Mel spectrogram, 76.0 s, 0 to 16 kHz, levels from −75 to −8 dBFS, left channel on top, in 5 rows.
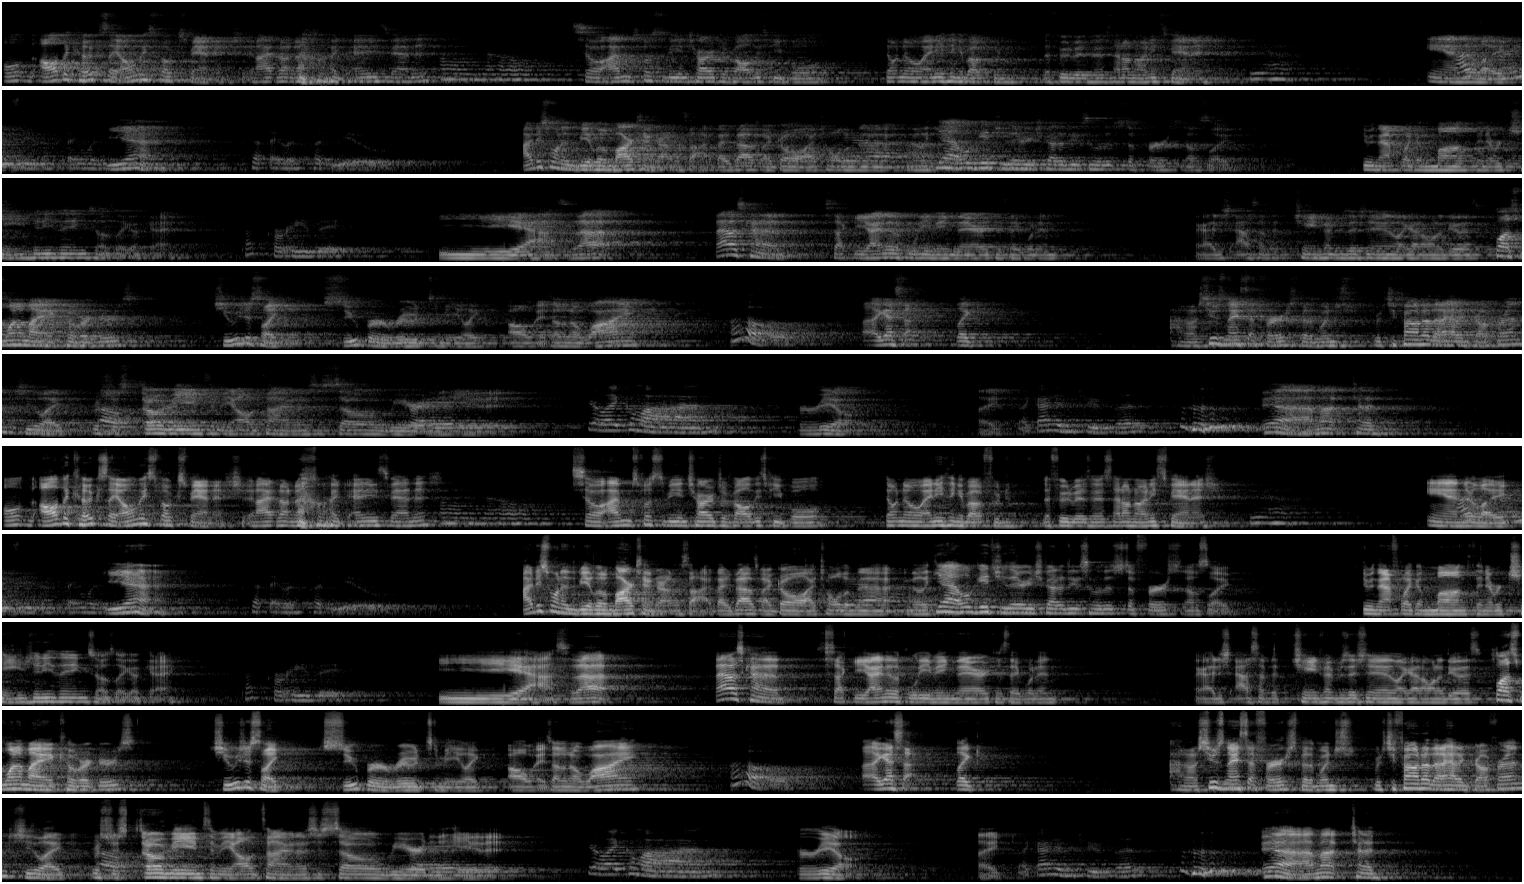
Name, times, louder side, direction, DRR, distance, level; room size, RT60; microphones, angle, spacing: voice 1, 0.0-4.4 5.7-8.3 8.8-12.2 14.2-15.0 16.2-16.9 20.4-27.5 28.8-32.1 34.8-36.5 37.5-38.2 38.5-41.0 42.3-46.9 47.7-48.4 48.8-50.4 50.7-52.0 54.2-54.8 55.1-55.4 57.3-61.4 61.7-65.8 68.7-69.4 70.6-70.8 73.4-74.6, right 7 dB, 75° right, 13 dB, 0.4 m, -35 dB
voice 2, 4.4-5.5 12.5-13.0 14.5-16.3 17.7-19.1 23.5-24.8 29.1-29.4 32.8-33.9 52.9-53.6 61.7-62.6 64.7-65.8 66.7-68.0 71.0-72.3 72.6-73.2, equal, ahead, 3 dB, 0.6 m, -45 dB
18.0 x 6.5 x 3.3 m, 2.8 s
head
